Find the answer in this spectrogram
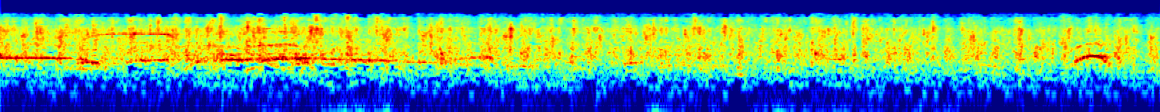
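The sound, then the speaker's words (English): A church audience stands and applauds loudly and steadily to celebrate a man's reported healing miracle, a dense wash of clapping with scattered cheers and whoops rising over it throughout. “Oh, you can go ahead and stand and clap over his miracle.”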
